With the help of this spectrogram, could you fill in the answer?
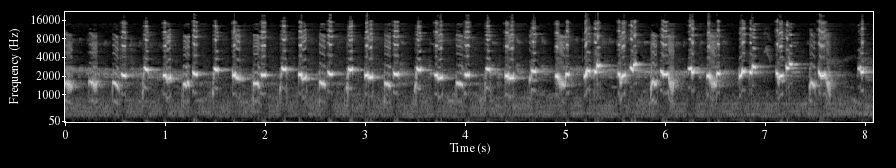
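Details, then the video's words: Energetic chirping of a yellow-vented bulbul calling other bulbuls: a long, unbroken chain of bright, bouncing, slurred notes, steady in pace, growing slightly busier toward the end. "panggilan burung trucukan ropel gacor memanggil trucukan lain"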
